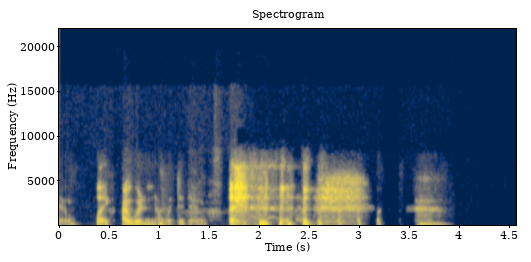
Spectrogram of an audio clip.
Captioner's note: laughs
